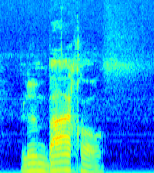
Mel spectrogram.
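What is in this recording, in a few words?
"lumbago", Dutch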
